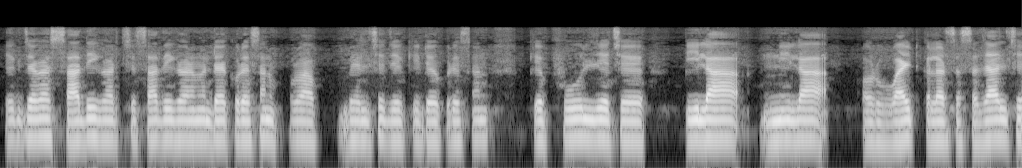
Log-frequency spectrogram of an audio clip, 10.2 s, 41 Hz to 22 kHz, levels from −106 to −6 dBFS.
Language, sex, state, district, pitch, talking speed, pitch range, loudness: Maithili, male, Bihar, Purnia, 125 Hz, 150 wpm, 120-125 Hz, -22 LUFS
